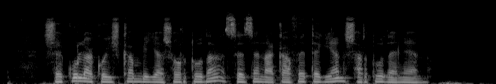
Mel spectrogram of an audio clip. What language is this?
Basque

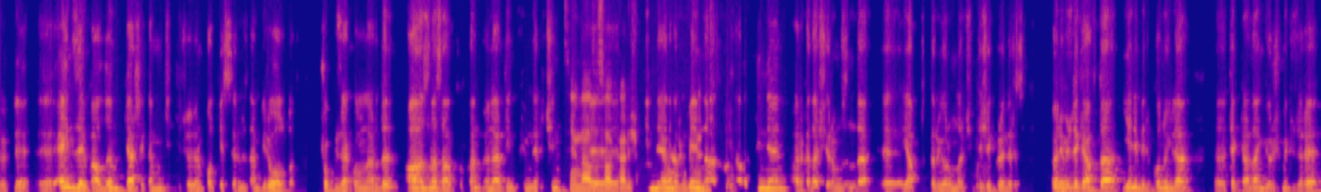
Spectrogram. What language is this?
Turkish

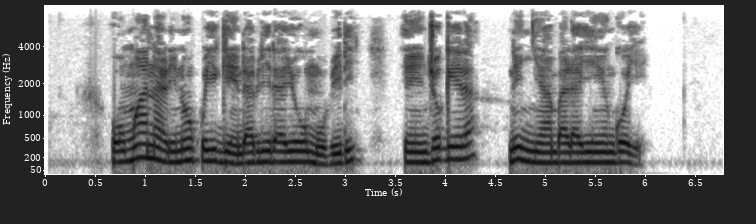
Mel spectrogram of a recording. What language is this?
Ganda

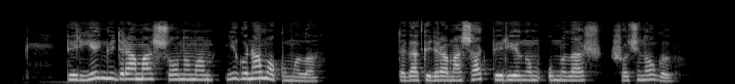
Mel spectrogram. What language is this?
Mari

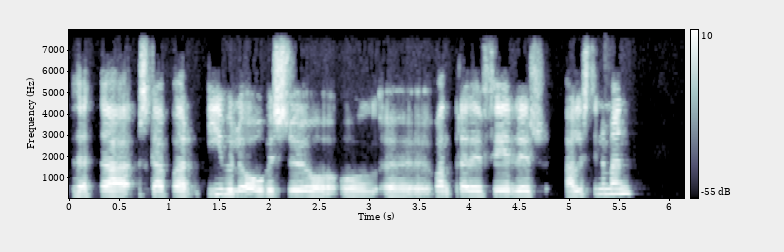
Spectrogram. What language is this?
Icelandic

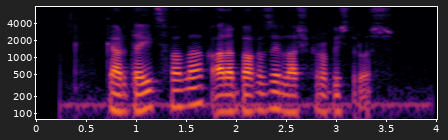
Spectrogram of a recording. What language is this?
Georgian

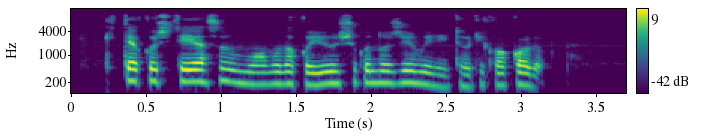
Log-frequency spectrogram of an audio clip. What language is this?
Japanese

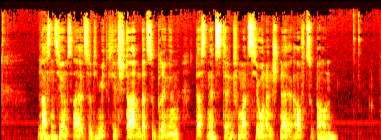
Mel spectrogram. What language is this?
German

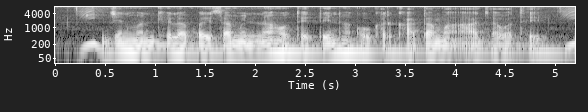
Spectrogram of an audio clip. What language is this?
Chhattisgarhi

